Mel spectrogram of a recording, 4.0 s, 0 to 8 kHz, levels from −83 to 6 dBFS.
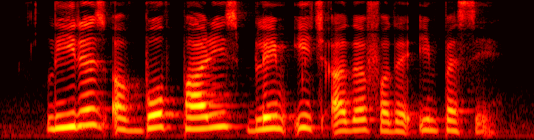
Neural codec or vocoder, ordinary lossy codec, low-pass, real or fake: none; none; none; real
